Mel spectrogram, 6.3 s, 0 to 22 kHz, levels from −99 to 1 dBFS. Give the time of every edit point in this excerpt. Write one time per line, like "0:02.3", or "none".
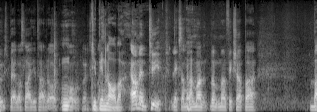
0:01.6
